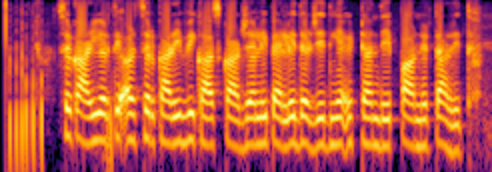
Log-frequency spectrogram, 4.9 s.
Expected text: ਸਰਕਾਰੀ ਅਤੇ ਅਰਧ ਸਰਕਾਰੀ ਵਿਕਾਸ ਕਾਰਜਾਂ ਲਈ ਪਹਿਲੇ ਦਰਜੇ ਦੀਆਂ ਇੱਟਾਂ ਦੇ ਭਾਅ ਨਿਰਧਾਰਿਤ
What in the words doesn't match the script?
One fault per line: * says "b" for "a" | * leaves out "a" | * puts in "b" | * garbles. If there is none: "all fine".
all fine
